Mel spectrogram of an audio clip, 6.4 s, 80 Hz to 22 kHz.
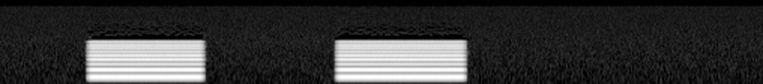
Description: Ship horn signal, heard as a ship's horn, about 360 Hz. 2 short. At sea: I am altering course to port.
